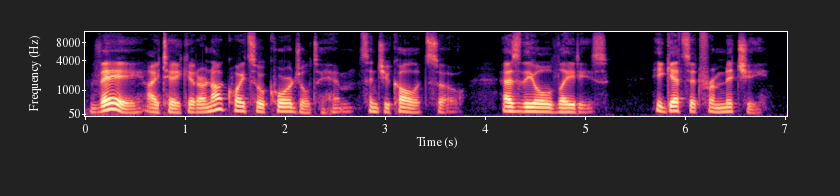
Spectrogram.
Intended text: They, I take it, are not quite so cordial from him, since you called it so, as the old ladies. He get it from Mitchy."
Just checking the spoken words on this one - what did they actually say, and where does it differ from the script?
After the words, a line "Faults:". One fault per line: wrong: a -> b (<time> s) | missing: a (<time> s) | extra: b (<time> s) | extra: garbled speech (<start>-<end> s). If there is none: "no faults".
They, I take it, are not quite so cordial to him, since you call it so, as the old ladies. He gets it from Mitchy."
Faults:
wrong: from -> to (2.3 s)
wrong: called -> call (3.1 s)
wrong: get -> gets (5.8 s)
